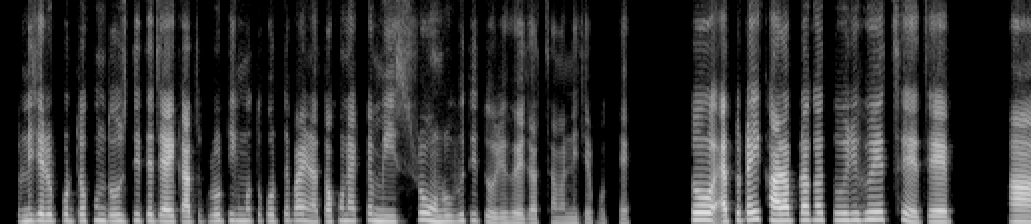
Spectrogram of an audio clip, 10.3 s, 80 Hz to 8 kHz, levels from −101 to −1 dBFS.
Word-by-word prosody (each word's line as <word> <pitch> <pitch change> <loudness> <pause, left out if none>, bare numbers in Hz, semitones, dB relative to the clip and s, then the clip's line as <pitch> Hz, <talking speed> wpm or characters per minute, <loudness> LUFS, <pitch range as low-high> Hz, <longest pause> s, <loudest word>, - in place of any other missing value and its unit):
তো - - -29
নিজের 225 +1 0
উপর 230 +1 -8
যখন 225 +2 -5
দোষ 220 +1 -3
দিতে 230 -1 -5
যাই 205 -1 +5
কাজগুলো 200 +3 -1
ঠিকমতো 220 -1 -8
করতে 220 +1 -8
পারি 230 0 0
না। - - -4
তখন 205 +3 -5
একটা 225 +3 -12
মিশ্র 200 +1 -7 0.2
অনুভূতি 205 +4 -5
তৈরি 165 -2 -7
হয়ে 160 -2 -5
যাচ্ছে 150 0 -11
আমার 165 0 -15
নিজের 160 - -16
মধ্যে। 155 -1 -19 0.7
তো 260 - +6 0.3
এতটাই 255 +5 +2
খারাপ 235 -1 +9
লাগা 250 0 +2 0.2
তৈরি 250 0 -1
হয়েছে। 270 0 0 0.2
যে 195 0 +2 0.8
আ - - +8
220 Hz, 175 wpm, -24 LUFS, 200-235 Hz, 0.8 s, খারাপ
